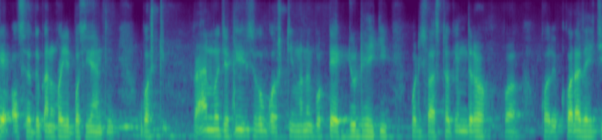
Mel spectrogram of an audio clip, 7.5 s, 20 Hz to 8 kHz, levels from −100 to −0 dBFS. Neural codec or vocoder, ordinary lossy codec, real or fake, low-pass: codec, 16 kHz, 2 kbps, X-Codec, HuBERT features, trained on general audio; none; fake; none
